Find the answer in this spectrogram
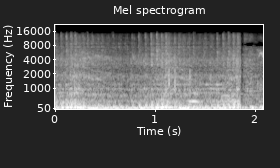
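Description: Motorcycle engine running with a steady low rumble. It cuts off abruptly near the end.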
